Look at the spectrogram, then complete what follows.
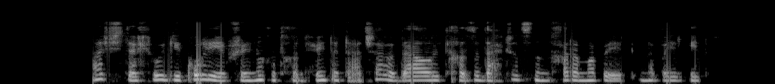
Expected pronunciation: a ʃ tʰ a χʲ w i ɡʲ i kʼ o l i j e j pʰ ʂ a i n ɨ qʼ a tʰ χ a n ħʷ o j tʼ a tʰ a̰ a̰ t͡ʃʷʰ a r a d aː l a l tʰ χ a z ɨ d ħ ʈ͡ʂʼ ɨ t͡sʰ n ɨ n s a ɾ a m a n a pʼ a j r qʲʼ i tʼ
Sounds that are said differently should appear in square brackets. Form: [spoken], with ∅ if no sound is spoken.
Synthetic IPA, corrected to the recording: a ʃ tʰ a χʲ w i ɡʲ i kʼ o l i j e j pʰ ʂ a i n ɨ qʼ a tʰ χ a n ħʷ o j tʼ a tʰ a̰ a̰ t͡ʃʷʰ a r a d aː l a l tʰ χ a z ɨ d ħ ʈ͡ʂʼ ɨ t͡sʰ n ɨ n [χ] a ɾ a m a n a pʼ a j r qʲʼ i tʼ

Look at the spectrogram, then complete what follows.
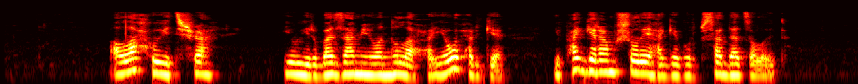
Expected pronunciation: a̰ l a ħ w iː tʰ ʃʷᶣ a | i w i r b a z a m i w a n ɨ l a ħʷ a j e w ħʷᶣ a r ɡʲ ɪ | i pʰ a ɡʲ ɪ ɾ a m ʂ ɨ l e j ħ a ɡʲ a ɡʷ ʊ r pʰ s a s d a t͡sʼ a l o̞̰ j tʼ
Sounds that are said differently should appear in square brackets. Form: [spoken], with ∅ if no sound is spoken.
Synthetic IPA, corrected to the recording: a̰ l a ħ w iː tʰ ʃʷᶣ a | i w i r b a z a m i w a n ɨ l a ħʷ a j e w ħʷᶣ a r ɡʲ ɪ | i pʰ a ɡʲ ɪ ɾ a m ʂ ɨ l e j ħ a ɡʲ a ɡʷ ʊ r pʰ s a [∅] d a t͡sʼ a l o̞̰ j tʼ

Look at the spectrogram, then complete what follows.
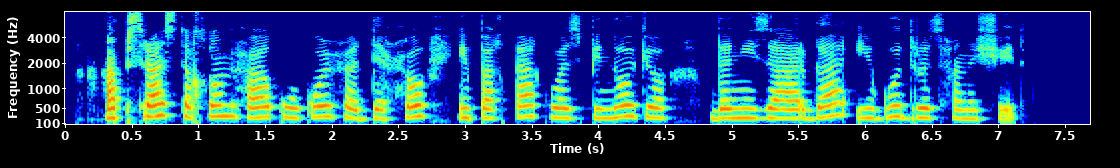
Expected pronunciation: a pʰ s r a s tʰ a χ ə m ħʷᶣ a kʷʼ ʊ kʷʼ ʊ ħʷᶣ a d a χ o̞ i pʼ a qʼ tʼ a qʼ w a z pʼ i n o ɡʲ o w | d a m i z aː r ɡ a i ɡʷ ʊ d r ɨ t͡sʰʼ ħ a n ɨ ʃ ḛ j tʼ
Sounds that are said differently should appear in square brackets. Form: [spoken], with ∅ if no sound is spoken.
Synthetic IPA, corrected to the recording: a pʰ s r a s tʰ a χ ə m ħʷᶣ a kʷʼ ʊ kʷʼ ʊ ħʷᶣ a d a [ħ] o̞ i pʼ a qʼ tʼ a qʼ w a z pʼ i n o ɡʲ o [∅] | d a [n] i z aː r ɡ a i ɡʷ ʊ d r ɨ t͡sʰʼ ħ a n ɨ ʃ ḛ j tʼ

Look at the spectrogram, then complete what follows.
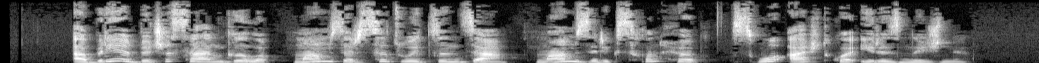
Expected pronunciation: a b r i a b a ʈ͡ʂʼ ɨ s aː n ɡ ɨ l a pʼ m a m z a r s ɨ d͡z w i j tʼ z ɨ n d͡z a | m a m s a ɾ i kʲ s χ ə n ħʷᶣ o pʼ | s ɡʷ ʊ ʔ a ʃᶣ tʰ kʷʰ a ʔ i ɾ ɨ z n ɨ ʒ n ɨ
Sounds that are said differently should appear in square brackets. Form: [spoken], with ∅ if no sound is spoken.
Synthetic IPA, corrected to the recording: a b r i a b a ʈ͡ʂʼ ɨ s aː n ɡ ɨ l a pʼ m a m z a r s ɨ d͡z w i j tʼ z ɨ n d͡z a | m a m [z] a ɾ i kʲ s χ ə n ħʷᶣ o pʼ | s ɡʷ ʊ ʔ a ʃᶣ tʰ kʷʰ a ʔ i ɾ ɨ z n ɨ ʒ n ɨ

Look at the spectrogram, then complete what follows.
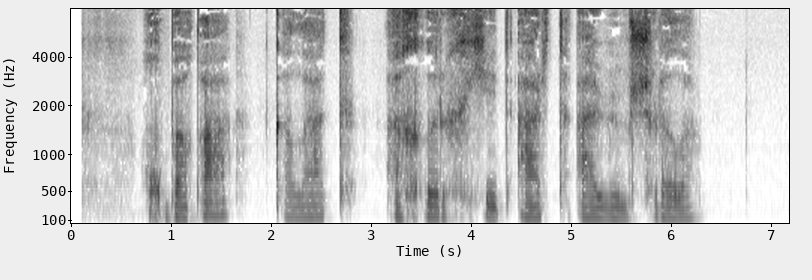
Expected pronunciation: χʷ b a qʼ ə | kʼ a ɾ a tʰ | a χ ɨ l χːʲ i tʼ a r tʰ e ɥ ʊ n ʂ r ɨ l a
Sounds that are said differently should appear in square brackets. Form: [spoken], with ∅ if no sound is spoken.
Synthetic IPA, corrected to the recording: χʷ b a qʼ [a] | kʼ a [l] a tʰ | a χ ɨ [r] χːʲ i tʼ a r tʰ [a] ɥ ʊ [m] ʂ r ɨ l a

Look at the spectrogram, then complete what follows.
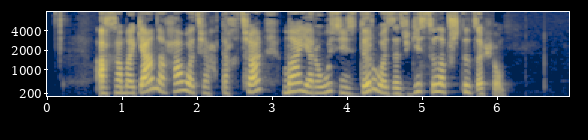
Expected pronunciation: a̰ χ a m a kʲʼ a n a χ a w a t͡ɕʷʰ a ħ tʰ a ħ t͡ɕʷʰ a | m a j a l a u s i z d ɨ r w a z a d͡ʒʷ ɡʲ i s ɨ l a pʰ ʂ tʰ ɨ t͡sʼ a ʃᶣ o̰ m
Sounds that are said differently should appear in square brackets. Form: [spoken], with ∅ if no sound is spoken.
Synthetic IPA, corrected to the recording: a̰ χ a m a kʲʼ a n a [ħ] a w a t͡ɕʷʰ a ħ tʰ a [χ] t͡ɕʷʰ a | m a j a [ɾ] a u s i z d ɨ r w a z a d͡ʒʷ ɡʲ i s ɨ l a pʰ ʂ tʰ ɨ t͡sʼ a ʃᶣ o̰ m

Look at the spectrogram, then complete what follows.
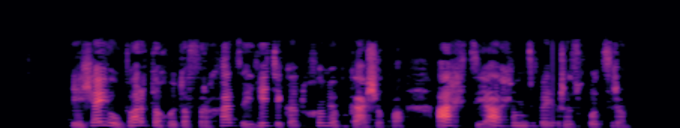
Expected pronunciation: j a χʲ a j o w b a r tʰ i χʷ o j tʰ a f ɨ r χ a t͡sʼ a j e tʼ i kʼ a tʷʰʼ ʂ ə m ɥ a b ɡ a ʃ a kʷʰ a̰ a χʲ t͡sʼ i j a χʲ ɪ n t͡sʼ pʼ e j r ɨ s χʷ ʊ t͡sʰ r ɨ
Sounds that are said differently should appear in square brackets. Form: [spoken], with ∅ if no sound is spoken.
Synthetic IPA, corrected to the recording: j a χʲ a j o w b a r tʰ [a] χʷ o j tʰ a f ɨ r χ a t͡sʼ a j e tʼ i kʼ a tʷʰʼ [χ] ə m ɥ a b ɡ a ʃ a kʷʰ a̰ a χʲ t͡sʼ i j a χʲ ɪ [m] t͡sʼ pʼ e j r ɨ [z] χʷ ʊ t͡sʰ r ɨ

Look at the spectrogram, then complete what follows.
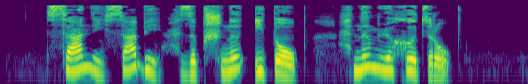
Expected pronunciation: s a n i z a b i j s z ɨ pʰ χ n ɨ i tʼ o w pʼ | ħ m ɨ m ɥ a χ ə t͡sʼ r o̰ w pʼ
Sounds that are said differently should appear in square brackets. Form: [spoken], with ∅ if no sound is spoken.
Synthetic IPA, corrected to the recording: s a n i [s] a b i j [ħ] z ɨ pʰ [ʂ] n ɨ i tʼ o w pʼ | ħ [n] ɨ m ɥ a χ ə t͡sʼ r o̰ w pʼ

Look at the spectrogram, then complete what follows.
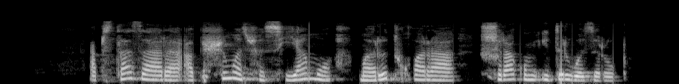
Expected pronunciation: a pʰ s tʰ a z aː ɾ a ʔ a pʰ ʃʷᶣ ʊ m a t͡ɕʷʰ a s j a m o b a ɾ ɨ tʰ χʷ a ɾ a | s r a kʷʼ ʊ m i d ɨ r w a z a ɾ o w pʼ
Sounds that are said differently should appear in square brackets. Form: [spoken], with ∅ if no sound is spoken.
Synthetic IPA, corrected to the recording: a pʰ s tʰ a z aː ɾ a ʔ a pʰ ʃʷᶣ ʊ m a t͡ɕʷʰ a s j a m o [m] a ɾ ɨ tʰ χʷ a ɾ a | [ʂ] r a kʷʼ ʊ m i d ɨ r w a z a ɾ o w pʼ

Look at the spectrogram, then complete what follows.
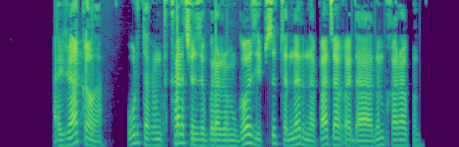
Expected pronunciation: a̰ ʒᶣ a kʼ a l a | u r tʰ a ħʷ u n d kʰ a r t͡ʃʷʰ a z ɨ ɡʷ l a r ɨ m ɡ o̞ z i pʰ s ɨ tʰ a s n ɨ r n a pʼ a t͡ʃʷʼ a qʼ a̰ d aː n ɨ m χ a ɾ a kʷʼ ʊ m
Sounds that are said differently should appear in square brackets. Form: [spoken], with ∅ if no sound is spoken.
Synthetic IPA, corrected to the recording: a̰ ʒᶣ a kʼ a l a | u r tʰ a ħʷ [ʊ] n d kʰ a r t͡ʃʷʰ a z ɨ ɡʷ [r] a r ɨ m ɡ o̞ z i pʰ s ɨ tʰ a [∅] n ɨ r n a pʼ a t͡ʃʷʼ a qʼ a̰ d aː n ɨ m χ a ɾ a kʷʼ ʊ [n]

